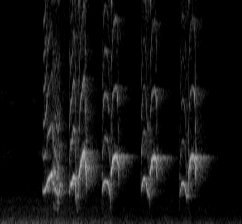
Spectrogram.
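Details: A cockatiel (Nymphicus hollandicus) gives five loud, harsh, rising chirps in quick succession, about two per second.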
